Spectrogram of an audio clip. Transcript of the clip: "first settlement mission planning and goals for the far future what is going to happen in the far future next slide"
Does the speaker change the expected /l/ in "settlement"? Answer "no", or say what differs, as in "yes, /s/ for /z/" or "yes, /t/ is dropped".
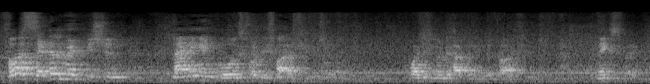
no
